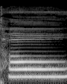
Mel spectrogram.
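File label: "tou1", Mandarin Chinese, pinyin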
